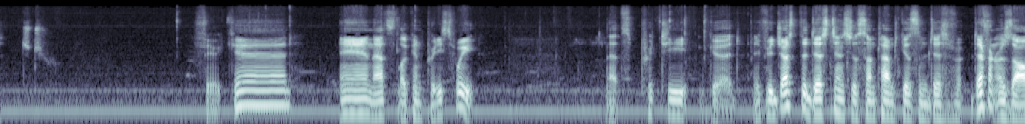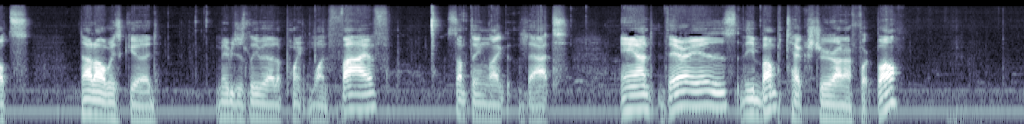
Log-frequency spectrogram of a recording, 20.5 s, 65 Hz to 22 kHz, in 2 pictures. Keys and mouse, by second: 4.0 middle click, 8.5-9.9 middle drag, 11.6 middle click, 14.8-18.2 middle drag.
